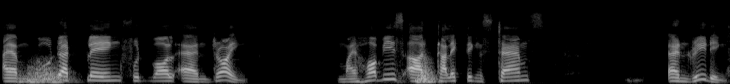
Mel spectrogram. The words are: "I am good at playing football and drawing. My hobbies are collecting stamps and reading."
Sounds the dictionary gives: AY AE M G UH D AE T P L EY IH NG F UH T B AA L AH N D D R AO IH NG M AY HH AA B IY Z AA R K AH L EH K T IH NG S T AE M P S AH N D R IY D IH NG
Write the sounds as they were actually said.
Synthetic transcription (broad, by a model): AY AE M G UH D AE T P L EY IH NG F UH T B AA L AH N D D R AO IH NG M AY HH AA B IY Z AA R K AH L EH K T IH NG S T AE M S AH N D R IY D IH NG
